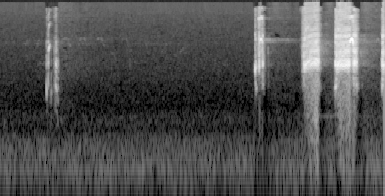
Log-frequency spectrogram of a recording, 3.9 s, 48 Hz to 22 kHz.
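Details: Black francolin, Sindhi type of the Pure Lakka Nasal strain, described as calling 12 times a minute; after near silence, two loud harsh grating bursts close together near the end, preceded by short thin squeaks.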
